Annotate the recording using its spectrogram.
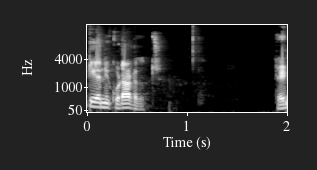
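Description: A voice speaking Telugu for about half a second, then a pause with a few faint clicks, and the voice starts again right at the end.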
